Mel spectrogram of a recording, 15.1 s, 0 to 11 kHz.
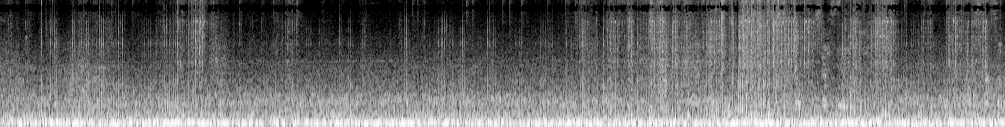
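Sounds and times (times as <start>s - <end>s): bus engine and road drone: 0.0s - 15.0s.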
